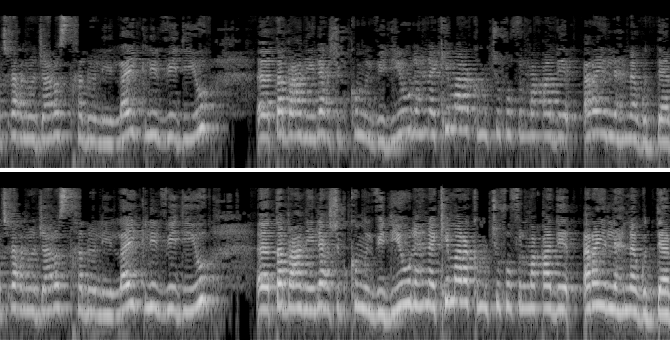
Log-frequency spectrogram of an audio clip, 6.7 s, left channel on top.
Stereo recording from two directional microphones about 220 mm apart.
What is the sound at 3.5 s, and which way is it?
A woman's voice, 30° right (ahead or behind).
